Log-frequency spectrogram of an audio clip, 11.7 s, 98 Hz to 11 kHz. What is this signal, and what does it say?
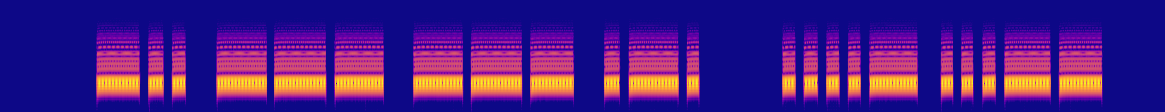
Morse code, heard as a horn, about 11 wpm. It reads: DOOR 43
